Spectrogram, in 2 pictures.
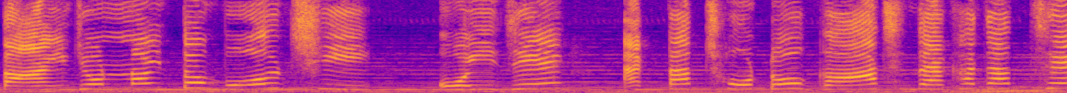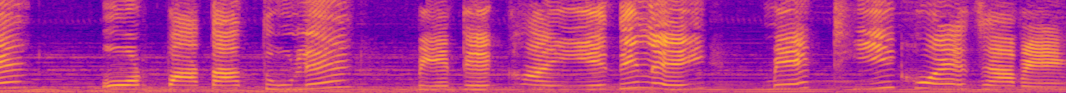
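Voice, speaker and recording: A woman voicing a mysterious, helpful ghost of a village wife in a horror cartoon, coaxing and drawn-out. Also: very high voice, steady tone. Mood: eerie, coaxing. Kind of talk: Bengali horror cartoon voice acting. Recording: loud music over the voice. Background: loud music.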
